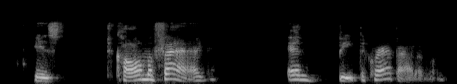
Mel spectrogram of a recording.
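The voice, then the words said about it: Put-on Southern US accent. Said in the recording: “you're putting on a like, southern accent”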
